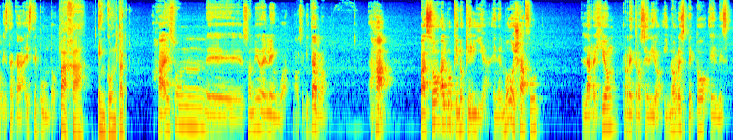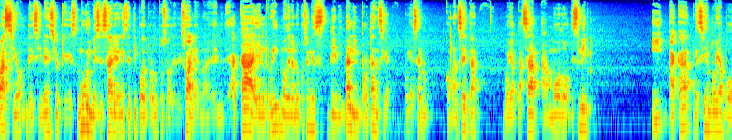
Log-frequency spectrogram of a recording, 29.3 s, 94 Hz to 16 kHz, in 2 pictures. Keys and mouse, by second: 1.0 space, 4.7 click, 4.7 space, 7.0 Delete, 23.4 super+z, 27.3 F2, 28.7 Delete.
